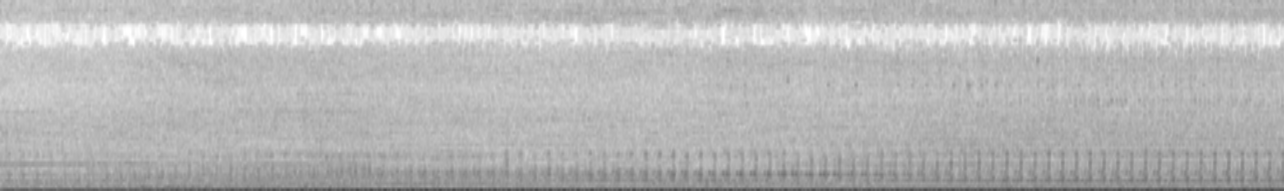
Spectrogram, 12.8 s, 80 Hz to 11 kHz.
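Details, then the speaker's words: V8 rebuilt about 3,500 km ago, cold start: deep, even idle with a steady low rumble and no heavy tapping from the lifter that had ticked; normal cold idle, though the owner reports a persistent slight misfire. "that's not bad that is not bad"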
